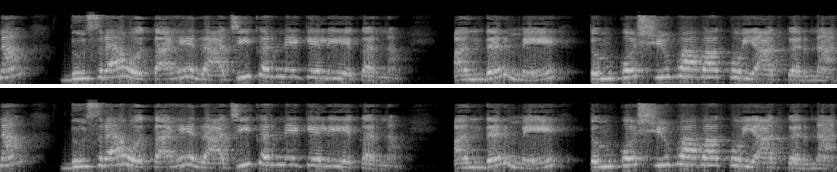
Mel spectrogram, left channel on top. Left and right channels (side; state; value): both; normal; correlation 0.37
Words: दूसरा होता है राजी करने के लिए करना। अंदर में तुमको शिव बाबा को याद करना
